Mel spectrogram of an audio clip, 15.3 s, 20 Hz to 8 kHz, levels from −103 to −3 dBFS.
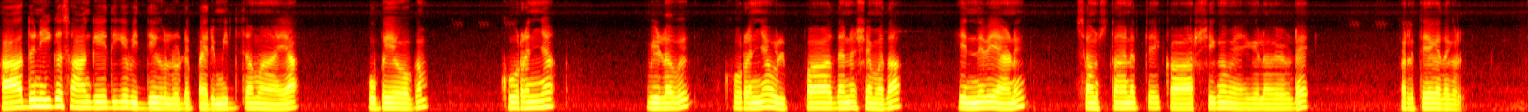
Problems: none marked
